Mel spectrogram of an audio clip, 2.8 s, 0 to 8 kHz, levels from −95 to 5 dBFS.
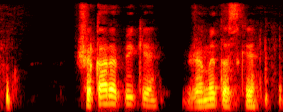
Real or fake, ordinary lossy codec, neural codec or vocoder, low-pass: real; AAC, 48 kbps; none; 7.2 kHz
